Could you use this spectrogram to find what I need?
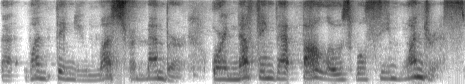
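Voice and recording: Using a put-on character voice, a woman speaks with a raspy, fairly high pitch at a moderate pace.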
